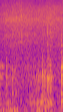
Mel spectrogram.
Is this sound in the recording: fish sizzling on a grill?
yes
